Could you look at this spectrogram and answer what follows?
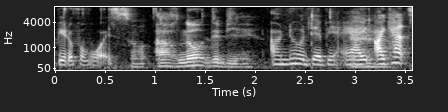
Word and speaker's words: Arnaud Desbiez: So please pronounce your name in that beautiful voice. So, Arnaud Desbiez. Arnaud Desbiez.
